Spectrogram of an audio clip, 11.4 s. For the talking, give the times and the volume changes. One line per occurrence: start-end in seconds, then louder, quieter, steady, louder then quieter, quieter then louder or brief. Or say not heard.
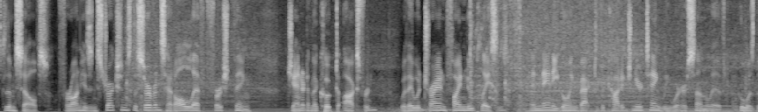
0.0-11.3 steady.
